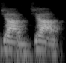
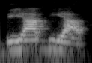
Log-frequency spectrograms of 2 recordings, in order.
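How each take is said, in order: First: Each word starts with a 'j' sound. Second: Each word starts with a 'd' sound. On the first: This is the local everyday form. "in Trinidad we say jab jab" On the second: This is the original form. "it really is diab diab"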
